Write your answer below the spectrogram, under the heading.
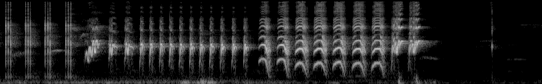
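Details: Javan myna kept at home in the morning, a bird said to be reluctant to sing: a steady run of rapid, evenly repeated chirps that turn into harsher, arching notes, then stop abruptly.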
